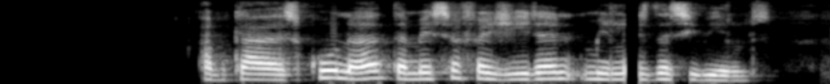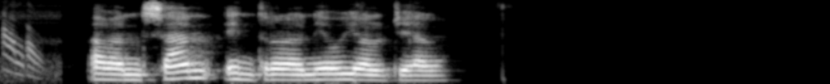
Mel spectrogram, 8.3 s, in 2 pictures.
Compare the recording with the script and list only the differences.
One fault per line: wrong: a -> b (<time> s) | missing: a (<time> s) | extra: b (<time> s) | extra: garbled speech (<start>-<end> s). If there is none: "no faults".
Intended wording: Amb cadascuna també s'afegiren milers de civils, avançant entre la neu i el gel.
no faults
